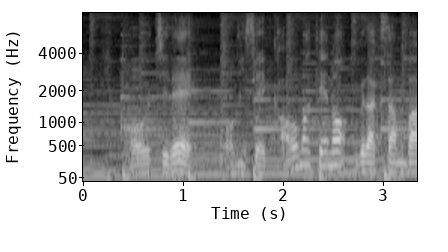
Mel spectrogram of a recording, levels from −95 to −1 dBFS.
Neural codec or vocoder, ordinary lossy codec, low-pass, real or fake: none; none; none; real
